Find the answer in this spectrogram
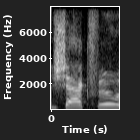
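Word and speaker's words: Shaq Fu: kauri nezu set and Shaq Faust jackfu is correct why did you say it like that have you played Shaq Foo it should be obvious select again Faust uh one-on-one for 800.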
